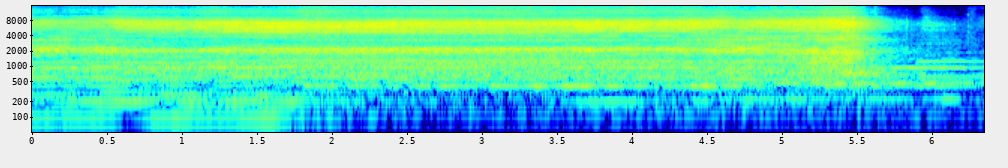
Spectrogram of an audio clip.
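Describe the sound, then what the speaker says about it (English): A hair dryer drying paint on a portrait blows steadily at close range, a continuous loud whooshing hum with a motor whine, easing off briefly near the end. "What's with the hairdryer?"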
